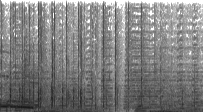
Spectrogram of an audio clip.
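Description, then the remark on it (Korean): An audience at a song contest claps steadily for a few seconds for a voice actor with drawings on the body, a dense patter of many hands with some crowd noise and voices mixed in, loud throughout. “박수 한번 보내주시고요.”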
